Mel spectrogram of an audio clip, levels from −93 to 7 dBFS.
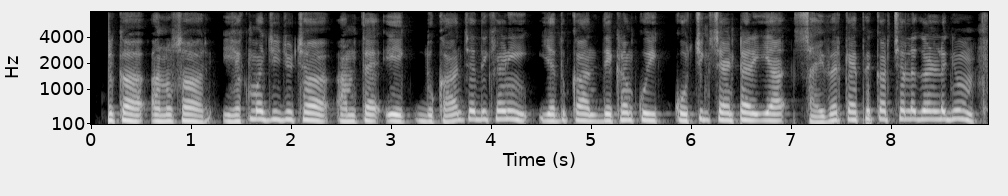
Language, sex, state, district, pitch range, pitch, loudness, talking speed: Hindi, male, Uttarakhand, Uttarkashi, 165-200 Hz, 180 Hz, -15 LUFS, 180 wpm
